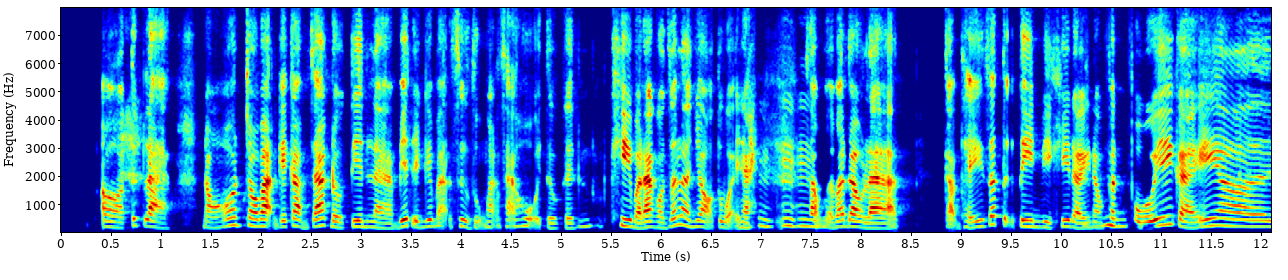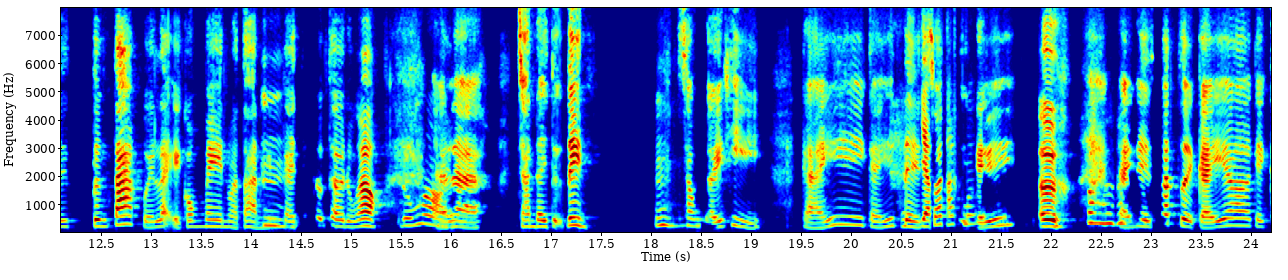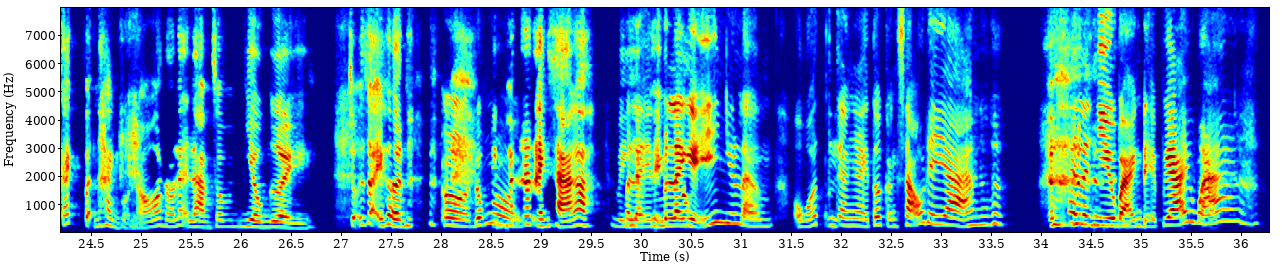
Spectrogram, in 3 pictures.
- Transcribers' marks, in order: tapping; laughing while speaking: "Ừm!"; other background noise; in English: "comment"; laugh; chuckle; laugh; laugh; laugh
- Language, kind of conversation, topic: Vietnamese, podcast, Bạn nghĩ mạng xã hội ảnh hưởng đến sự tự tin như thế nào?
